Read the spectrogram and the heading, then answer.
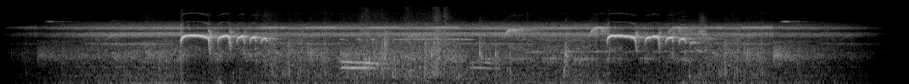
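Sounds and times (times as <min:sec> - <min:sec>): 
Lathrotriccus euleri song or call in South American Eastern Lowlands: 0:01.8 - 0:02.8, 0:03.4 - 0:08.0.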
